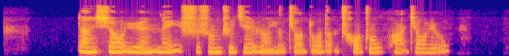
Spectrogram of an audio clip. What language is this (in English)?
Chinese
